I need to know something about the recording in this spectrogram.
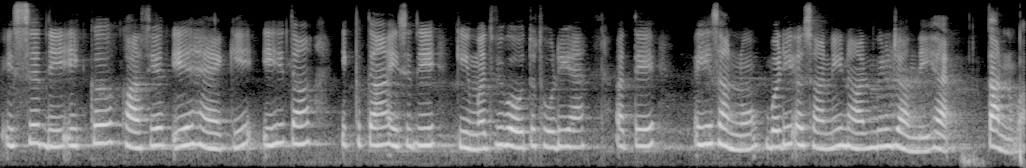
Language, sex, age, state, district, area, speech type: Punjabi, female, 18-30, Punjab, Pathankot, urban, spontaneous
